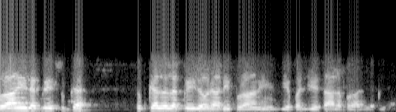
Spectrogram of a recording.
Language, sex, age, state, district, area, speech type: Sindhi, male, 45-60, Uttar Pradesh, Lucknow, rural, conversation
